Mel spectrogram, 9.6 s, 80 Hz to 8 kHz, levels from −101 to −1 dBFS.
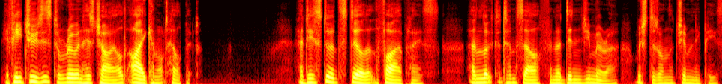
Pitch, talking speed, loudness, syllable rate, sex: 125 Hz, 205 wpm, -20 LUFS, 5.5 syllables/s, male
